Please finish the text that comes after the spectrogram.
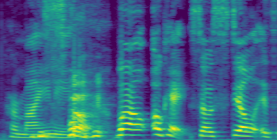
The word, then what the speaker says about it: Hermione: this in a previous episode that the name hermione is very close to the literary term heroine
